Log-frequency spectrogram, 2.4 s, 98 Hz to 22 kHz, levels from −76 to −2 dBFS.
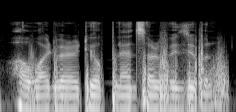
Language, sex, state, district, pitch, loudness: English, male, Assam, Kamrup Metropolitan, 110 Hz, -14 LUFS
